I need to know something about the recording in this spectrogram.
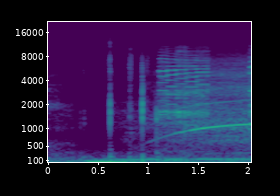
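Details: Arrma TLR Typhon RC car on bullet connectors, first power-on during build: a few soft clicks, then a clean electronic tone rising and settling near one pitch; normal speed-controller startup.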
